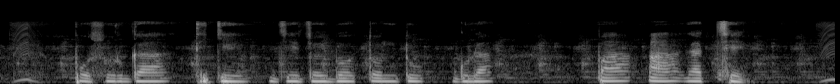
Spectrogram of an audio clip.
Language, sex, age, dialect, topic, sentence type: Bengali, male, 18-24, Western, agriculture, statement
